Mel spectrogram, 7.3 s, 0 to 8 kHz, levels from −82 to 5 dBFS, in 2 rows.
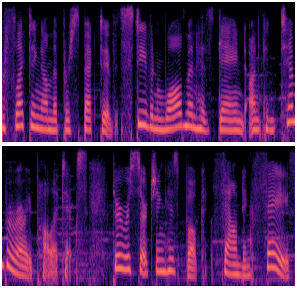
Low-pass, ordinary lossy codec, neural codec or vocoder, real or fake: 7.2 kHz; Opus, 16 kbps; none; real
